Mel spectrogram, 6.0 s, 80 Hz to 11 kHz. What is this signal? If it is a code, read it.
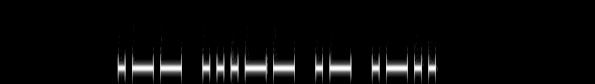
Morse code, heard as a keyed tone, about 17 wpm, 700 Hz. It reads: W3AL
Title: USA Call Signs - 4 Characters - 2x Character Spacing - 17wpm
